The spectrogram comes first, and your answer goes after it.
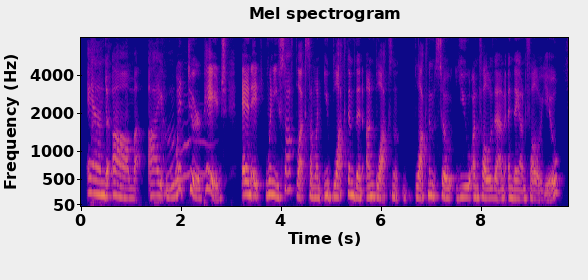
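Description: Somewhat breathy and medium in pitch, a woman talks at a moderate pace with ordinary pitch variation. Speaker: comedian. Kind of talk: casual chat.

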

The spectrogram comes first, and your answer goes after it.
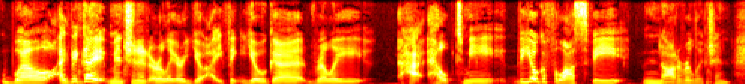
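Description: A normal speaking voice from a woman with an American accent, medium pitch, lively intonation, moderate pace and hardly any pauses. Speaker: actress. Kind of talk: casual chat.

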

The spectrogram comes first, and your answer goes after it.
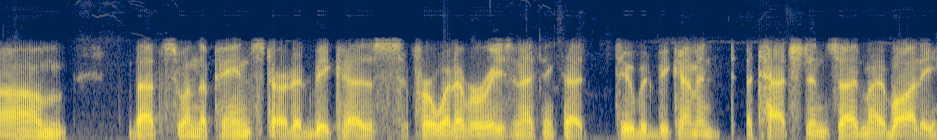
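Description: A man speaks with a Canadian accent at a moderate pace. His pitch is very deep and low, and his intonation fairly even. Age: 50s. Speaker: caller with chronic pain. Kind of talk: radio call-in. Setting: phone call.

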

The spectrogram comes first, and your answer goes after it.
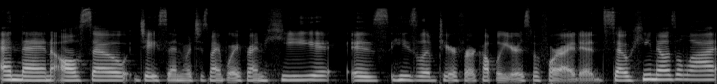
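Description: A woman speaks with an American accent at a moderate pace. She hardly pauses at all. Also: very clean recording, silent background. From Michigan. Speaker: lifestyle and fitness influencer. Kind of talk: casual chat.

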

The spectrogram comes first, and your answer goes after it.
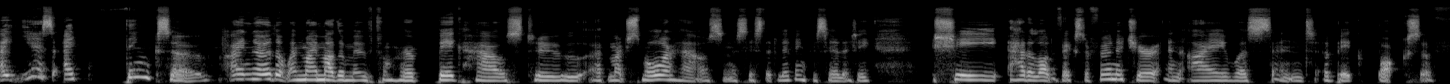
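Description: A woman's medium-pitched voice with a Dutch accent, at a fairly slow pace with ordinary pitch variation, in a dry, close sound with no echo. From Netherlands. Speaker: fashion designer and author. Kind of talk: interview.

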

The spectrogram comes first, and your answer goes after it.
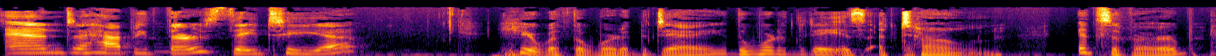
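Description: A woman's fairly low, somewhat breathy voice, very even in loudness, fairly quick, with very wide pitch swings. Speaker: podcast host, dancer and choreographer. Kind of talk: casual chat.

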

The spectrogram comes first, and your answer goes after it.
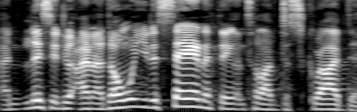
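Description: Racing along at a very fast pace, a man with a British accent uses lively intonation. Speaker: YouTuber and podcast co-host. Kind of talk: casual chat. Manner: playful.

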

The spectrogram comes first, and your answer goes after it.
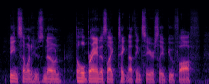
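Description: Speaking at a fairly quick pace with fairly even intonation, a man with an American accent uses a very deep, low pitch on a very clean recording with a silent background. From Oklahoma. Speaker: comedian. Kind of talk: casual chat.

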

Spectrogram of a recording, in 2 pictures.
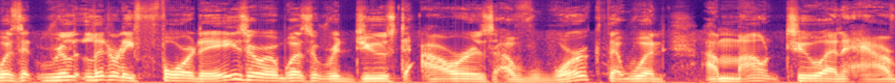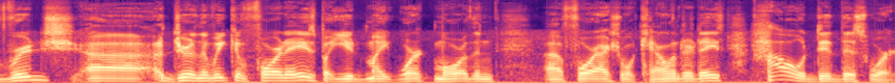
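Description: With a Canadian accent, this is an ordinary speaking voice at a moderate pace, with ordinary pitch variation and very even loudness. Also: man, medium pitch for a man. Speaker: morning radio host. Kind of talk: radio interview. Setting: studio. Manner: casual, uses fillers.

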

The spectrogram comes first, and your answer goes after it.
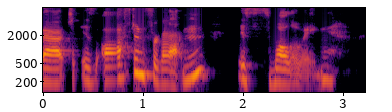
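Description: At a fairly slow pace, a woman speaks in a somewhat breathy, fairly high voice with lively intonation. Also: quiet background. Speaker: speech language pathologist. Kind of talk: casual interview.

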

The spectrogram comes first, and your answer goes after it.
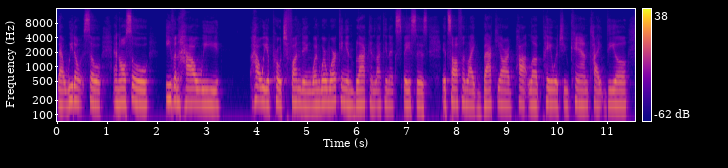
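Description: At a fairly slow pace, a woman talks in a monotone, flat intonation. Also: fairly low pitch for a woman. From Jamaica. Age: 40s. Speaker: author and educator. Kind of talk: interview.

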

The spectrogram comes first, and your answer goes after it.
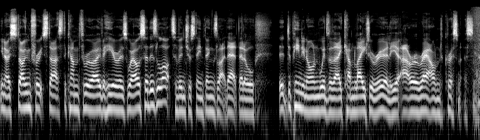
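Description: A man with a New Zealand accent speaks at a moderate pace and medium pitch. His loudness stays very even, and his intonation is fairly even. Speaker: chef. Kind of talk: casual interview chat. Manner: halting, many repetitions and fillers.

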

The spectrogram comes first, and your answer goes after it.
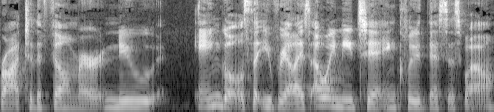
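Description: A woman talks in an ordinary speaking voice at a moderate pace. Her medium pitch follows fairly even intonation. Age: 50s. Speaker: podcast host. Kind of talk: interview.

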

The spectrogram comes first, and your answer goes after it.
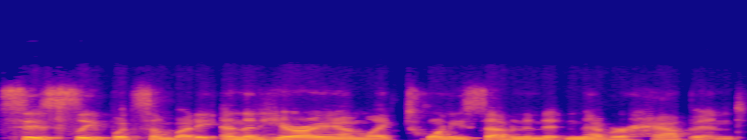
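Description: A woman with an American accent speaks at a very fast pace. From Chicago. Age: 20s. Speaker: caller. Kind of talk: advice call.

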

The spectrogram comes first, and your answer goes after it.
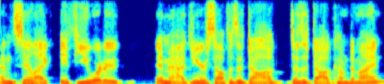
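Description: There's an unremarkable speaking voice here, a man at medium pitch with lively intonation, recorded with a dry, close sound with no echo. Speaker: podcaster.

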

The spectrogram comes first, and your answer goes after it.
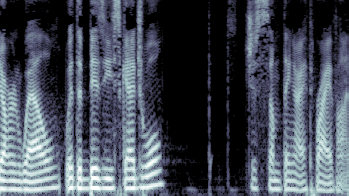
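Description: Talking at a fairly quick pace, a woman has a very deep, low pitch. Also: dry, close sound with no echo, quiet background. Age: 40s. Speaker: fitness and nutrition podcast host. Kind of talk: personal story monologue.

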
